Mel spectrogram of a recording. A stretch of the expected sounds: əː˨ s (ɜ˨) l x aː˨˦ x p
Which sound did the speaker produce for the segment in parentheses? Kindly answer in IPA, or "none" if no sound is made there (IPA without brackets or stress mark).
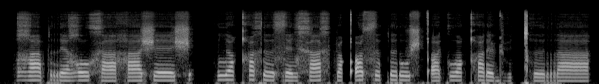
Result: ɛ˨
